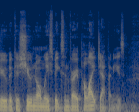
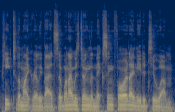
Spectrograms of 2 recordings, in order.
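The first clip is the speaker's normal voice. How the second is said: normal talking voice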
